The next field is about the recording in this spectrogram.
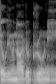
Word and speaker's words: Leonardo Bruni: And also, you mentioned an important character, Leonardo Bruni, if I'm pronouncing the yes.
